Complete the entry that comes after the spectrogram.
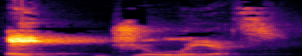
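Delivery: slow, sulky declaration; spiteful big sister. Acted. Lily sulking about her new brother, slow and spiteful. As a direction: drag out the hate like a jealous child. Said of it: "said Lily".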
